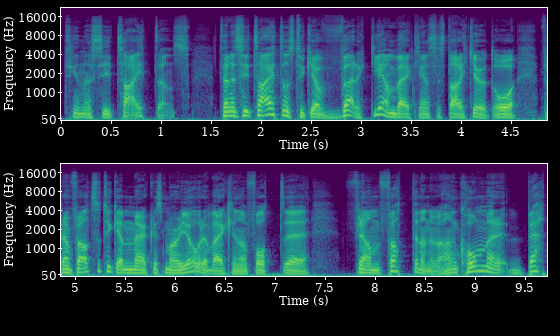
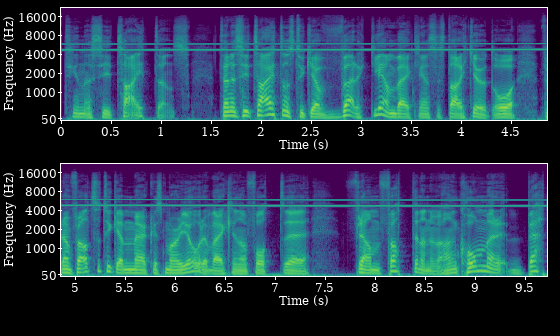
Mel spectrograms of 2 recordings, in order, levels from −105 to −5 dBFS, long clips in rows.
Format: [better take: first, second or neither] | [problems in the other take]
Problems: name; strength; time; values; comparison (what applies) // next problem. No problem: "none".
first | high-pitched whine; noticeable; throughout; 5 kHz, 10 dB below the speech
